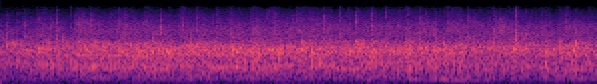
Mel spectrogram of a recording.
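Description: A crowd applauds warmly to welcome a guest, producing a steady, dense wash of clapping at an even, fairly loud level across the whole clip.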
